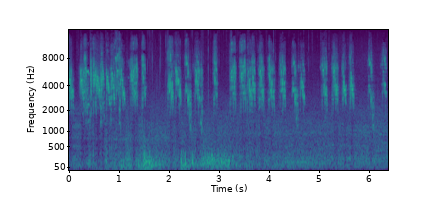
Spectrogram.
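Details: Several sparrows chatter in dense, rapid high chirps and tweets, ending in a run of evenly spaced chirps. They are coming to a hand for food at a Tenmangu shrine, recorded 21 December 2023.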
